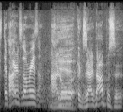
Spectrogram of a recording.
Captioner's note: audience laughing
